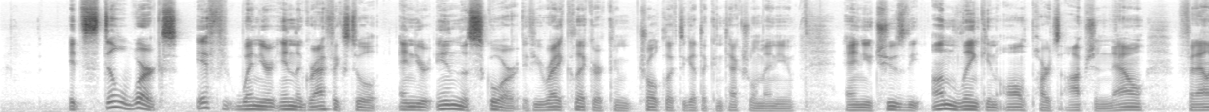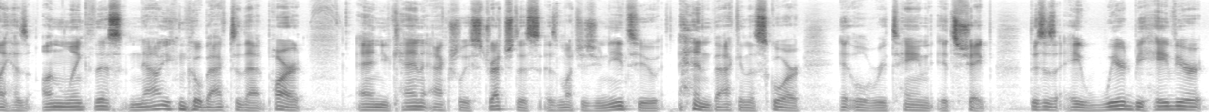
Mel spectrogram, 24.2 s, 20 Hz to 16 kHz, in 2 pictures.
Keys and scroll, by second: 13.9 alt+super+/, 19.1 alt+super+/.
